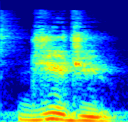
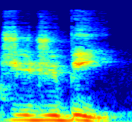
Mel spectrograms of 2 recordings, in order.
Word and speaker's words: jujube: by the way it's Juju not jujube the B is silent so Juju are these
